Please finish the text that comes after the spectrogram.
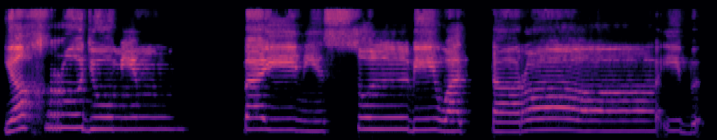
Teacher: nun sukun ketemu ba iklab ya. Jadi nunnya jadi mim kecil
